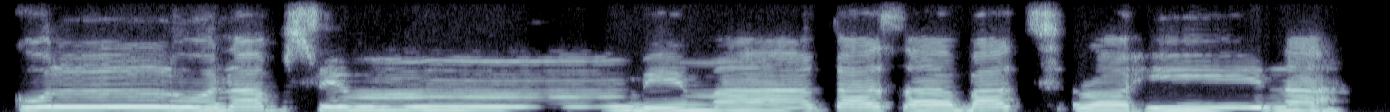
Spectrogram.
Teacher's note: merubah nun sukun menjadi bunyi mim sukun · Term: Iklab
